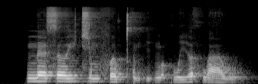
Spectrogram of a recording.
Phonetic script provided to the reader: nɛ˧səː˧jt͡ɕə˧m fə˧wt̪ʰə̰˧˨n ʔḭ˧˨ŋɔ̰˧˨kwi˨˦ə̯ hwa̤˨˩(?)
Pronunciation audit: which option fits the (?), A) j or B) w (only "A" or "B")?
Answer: B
